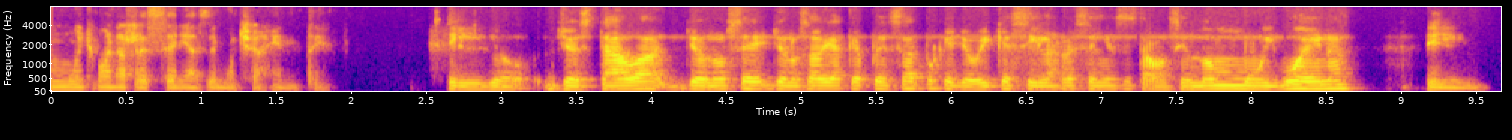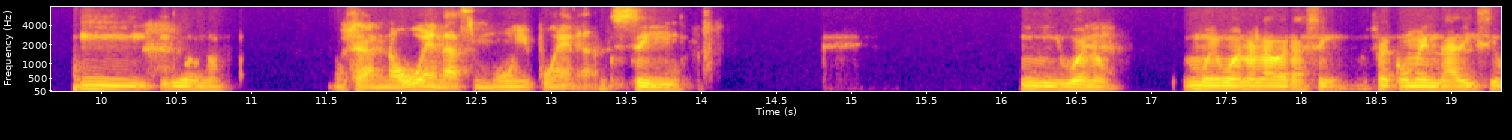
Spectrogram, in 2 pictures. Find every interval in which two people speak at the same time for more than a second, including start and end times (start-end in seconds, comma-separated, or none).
none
